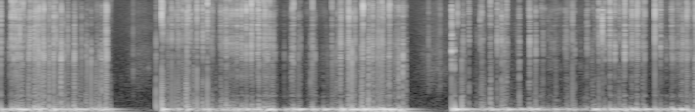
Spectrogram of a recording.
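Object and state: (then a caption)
Metal mesh microphone grille. Long pink acrylic nails of both hands slowly scratch the hollow metal mesh head grille of a black USB condenser microphone on a stand with a rhinestone band. The scratching comes through as a dense, deep, boomy rumble with a thin, scratchy texture on top. It pauses briefly twice before resuming.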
